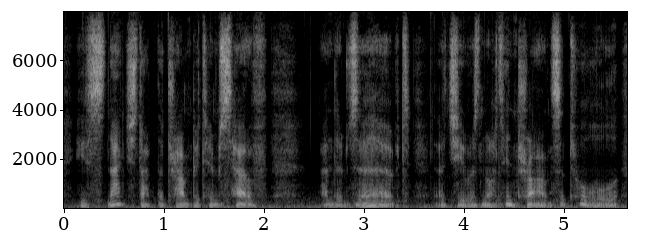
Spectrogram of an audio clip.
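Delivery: ordinary delivery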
